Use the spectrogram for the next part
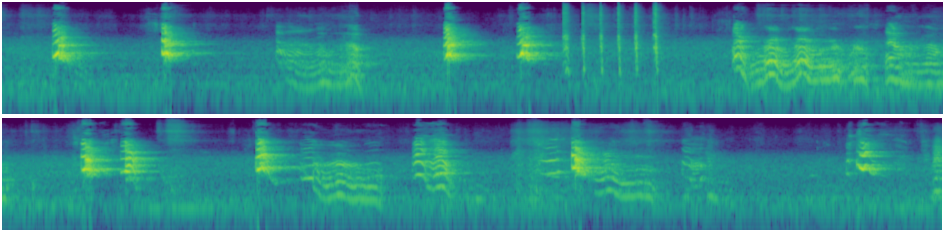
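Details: Playful Bouvier des Flandres pups at seven and a half weeks, fussing before breakfast: a busy run of sharp high yips and squealing, wobbling whines, plus a brief rapid series of clicking taps midway.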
